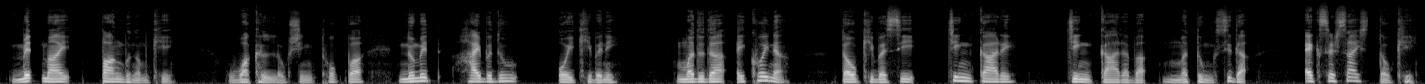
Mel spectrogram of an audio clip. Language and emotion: Manipuri, neutral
